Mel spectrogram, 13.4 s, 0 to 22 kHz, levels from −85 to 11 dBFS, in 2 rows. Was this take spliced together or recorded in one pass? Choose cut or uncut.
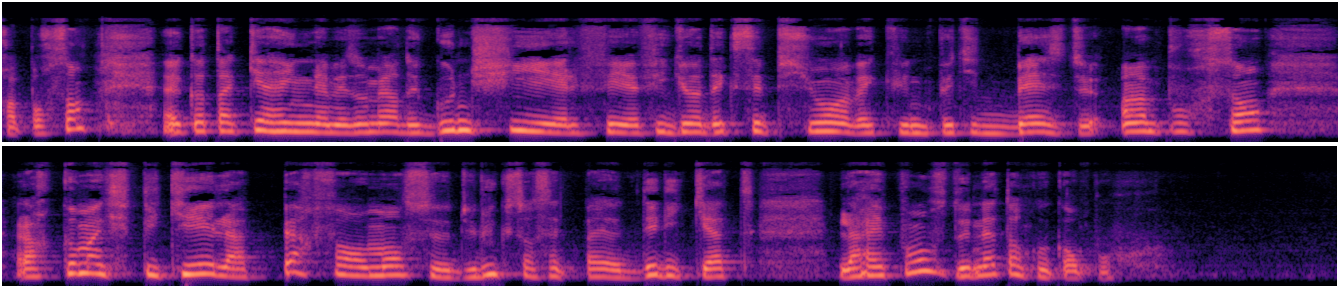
uncut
